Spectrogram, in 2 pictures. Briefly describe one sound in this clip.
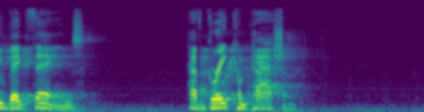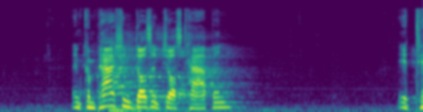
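A middle-aged man speaks calmly through a microphone in a large echoing hall, pausing between phrases.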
